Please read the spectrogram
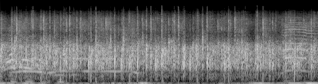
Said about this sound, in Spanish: Fuerte aplauso para Miguel Martín.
